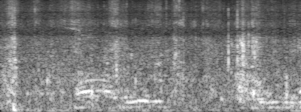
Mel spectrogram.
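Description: Faint voices of people talking a little way off, with a few light clicks.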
